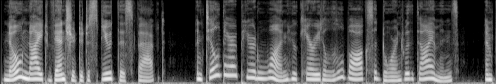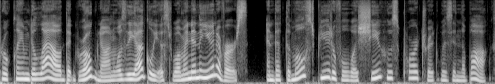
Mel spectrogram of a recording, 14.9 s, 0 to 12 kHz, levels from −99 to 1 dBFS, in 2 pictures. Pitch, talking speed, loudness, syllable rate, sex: 210 Hz, 180 wpm, -16 LUFS, 5.3 syllables/s, female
